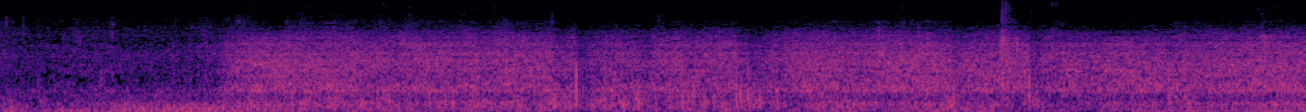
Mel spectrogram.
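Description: Steady outdoor background noise, an even hiss without tones, taking over from a low rumble about a second in.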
